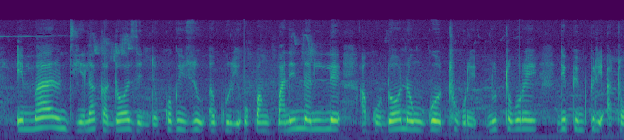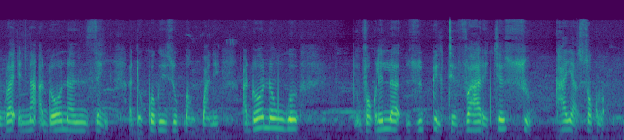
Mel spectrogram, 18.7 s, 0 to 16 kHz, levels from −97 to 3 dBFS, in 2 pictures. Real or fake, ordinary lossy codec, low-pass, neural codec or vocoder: real; AAC, 64 kbps; 9.9 kHz; none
